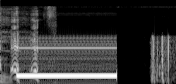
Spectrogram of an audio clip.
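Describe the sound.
A telephone line ringback tone: a single steady, even tone lasting about one second, with voices just before it and talk resuming after a short silence.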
